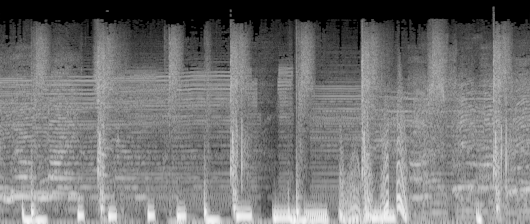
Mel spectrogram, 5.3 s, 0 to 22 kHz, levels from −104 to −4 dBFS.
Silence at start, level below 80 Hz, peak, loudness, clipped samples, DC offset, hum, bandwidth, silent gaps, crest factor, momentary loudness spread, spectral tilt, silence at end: 0 s; -22 dBFS; -2 dBFS; -20 LUFS; under 0.1%; under 0.1%; none; 15 kHz; none; 16 dB; 6 LU; -5 dB/octave; 0 s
